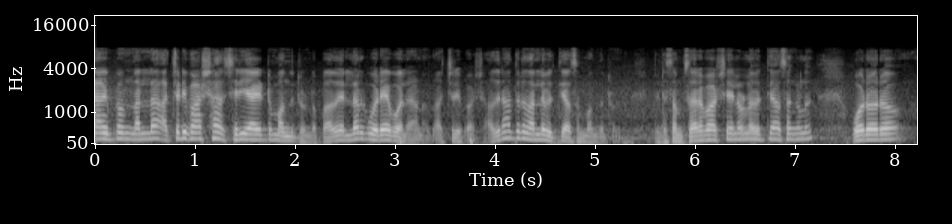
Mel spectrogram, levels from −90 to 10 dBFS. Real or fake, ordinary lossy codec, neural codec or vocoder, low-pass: real; none; none; none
